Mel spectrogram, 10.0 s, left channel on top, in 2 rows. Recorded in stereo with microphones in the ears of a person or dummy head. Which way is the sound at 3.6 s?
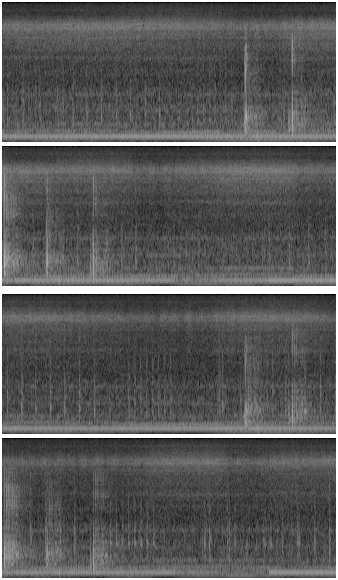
30° left (ahead or behind).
